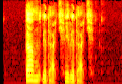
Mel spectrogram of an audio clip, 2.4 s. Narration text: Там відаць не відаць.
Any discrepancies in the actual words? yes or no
no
